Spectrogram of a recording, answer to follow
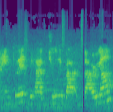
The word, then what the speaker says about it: Julie Bergan: We have Julie Bergan. How do you pronounce it in Norwegian? Julie Bergan.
